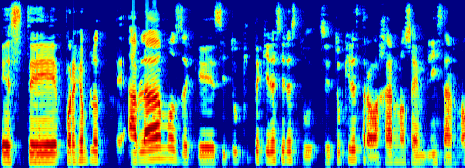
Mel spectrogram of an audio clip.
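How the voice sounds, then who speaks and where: A man speaks with a fairly high pitch at a moderate pace. He has an unremarkable speaking voice. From Mexico, Chetumal, Quintana Roo. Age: 20s. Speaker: 3D environment artist. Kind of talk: casual interview.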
